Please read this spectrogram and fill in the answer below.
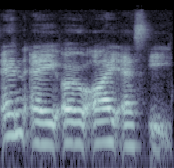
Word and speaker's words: Naoise: You see, the modern spelling is N-A-O-I-S-E, which I would pronounce Naoise because whenever you get a vowel party like that, it usually just becomes an E sound.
